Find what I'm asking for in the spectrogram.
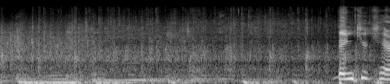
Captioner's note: applause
